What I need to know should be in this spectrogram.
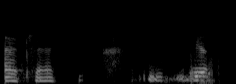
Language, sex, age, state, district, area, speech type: Sindhi, female, 30-45, Uttar Pradesh, Lucknow, urban, conversation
